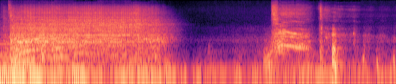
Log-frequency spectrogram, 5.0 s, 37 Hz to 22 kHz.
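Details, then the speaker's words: 6.0 LS-swapped Nissan 240SX, first start attempt: harsh rough grinding whir for about two seconds while cranking, then it stops, engine puffing; possibly rubbing or poorly engaged. "That sounds That sounds gnarly. That sounds Yeah. That's the kind of sound. Definitely. That's just how it sounds."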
